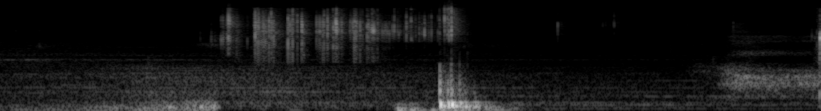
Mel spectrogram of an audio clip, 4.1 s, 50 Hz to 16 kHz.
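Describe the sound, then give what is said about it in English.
Dice rattle briskly in a hand or cup for about a second, then land with a sharp clack, followed by a soft hiss and faint rustling. The dice are rolled for a manipulation plus subterfuge roll at difficulty 7, giving one success. “Roll me a manipulation plus subterfuge.”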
